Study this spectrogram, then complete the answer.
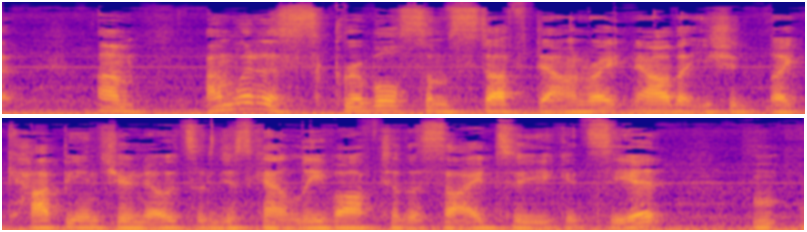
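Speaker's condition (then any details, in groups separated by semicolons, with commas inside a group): No condition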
